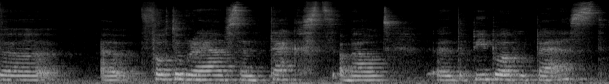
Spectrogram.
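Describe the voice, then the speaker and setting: A woman speaks in a flat, even tone, thinking aloud and filling her pauses with soft fillers. Her voice rings through a very echoey room, heard from some distance off the mic. Faint noise hangs underneath. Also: medium pitch. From Romania. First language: Hungarian. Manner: hesitant, thoughtful, pauses with many fillers. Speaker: artist in residence. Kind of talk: reflective interview answers.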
